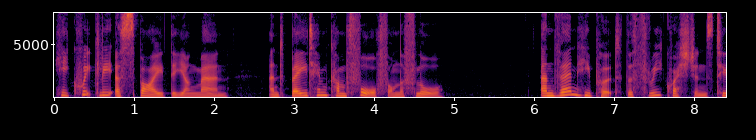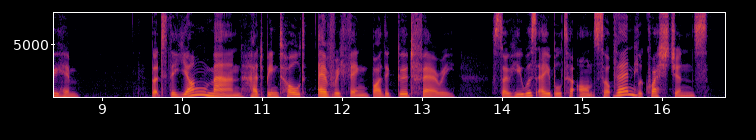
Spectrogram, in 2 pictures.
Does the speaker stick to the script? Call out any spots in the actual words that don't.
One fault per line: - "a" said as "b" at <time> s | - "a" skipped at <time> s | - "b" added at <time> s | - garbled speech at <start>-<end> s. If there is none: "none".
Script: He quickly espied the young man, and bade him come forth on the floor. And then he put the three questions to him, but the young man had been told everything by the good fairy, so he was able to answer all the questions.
- "all" said as "then" at 15.4 s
